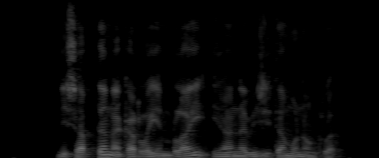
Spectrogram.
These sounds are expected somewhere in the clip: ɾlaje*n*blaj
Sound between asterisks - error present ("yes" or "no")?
yes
